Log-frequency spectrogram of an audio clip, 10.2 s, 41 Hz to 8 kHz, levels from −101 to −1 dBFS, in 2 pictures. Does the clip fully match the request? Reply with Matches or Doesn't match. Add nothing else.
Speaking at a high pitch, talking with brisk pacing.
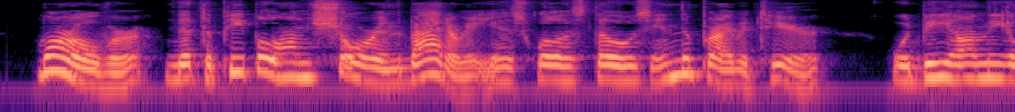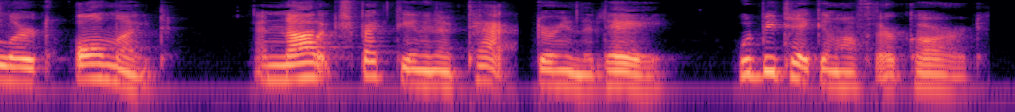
Doesn't match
